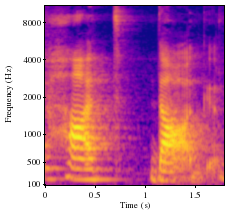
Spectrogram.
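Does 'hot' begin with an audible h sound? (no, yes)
yes. The h at the start is pronounced. This is how most Italians do not say it. "não dizem"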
